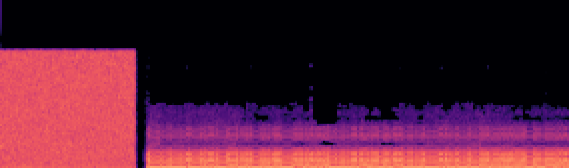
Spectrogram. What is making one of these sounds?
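Electronic static buzzes loudly.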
